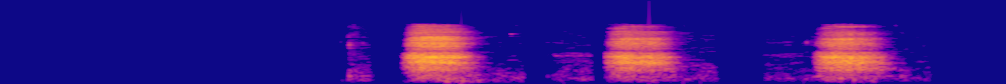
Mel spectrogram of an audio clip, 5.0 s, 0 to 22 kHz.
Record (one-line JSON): {"exhalation_length": "5.0 s", "exhalation_amplitude": 21735, "exhalation_signal_mean_std_ratio": 0.33, "survey_phase": "alpha (2021-03-01 to 2021-08-12)", "age": "18-44", "gender": "Female", "wearing_mask": "No", "symptom_none": true, "smoker_status": "Never smoked", "respiratory_condition_asthma": false, "respiratory_condition_other": false, "recruitment_source": "REACT", "submission_delay": "2 days", "covid_test_result": "Negative", "covid_test_method": "RT-qPCR"}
